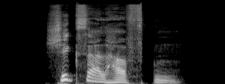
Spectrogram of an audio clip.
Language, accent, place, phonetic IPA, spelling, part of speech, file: German, Germany, Berlin, [ˈʃɪkz̥aːlhaftn̩], schicksalhaften, adjective, De-schicksalhaften.ogg
- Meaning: inflection of schicksalhaft: 1. strong genitive masculine/neuter singular 2. weak/mixed genitive/dative all-gender singular 3. strong/weak/mixed accusative masculine singular 4. strong dative plural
